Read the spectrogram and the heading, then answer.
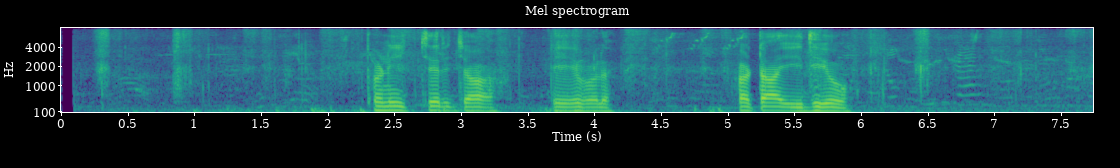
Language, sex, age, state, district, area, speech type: Dogri, male, 18-30, Jammu and Kashmir, Kathua, rural, read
